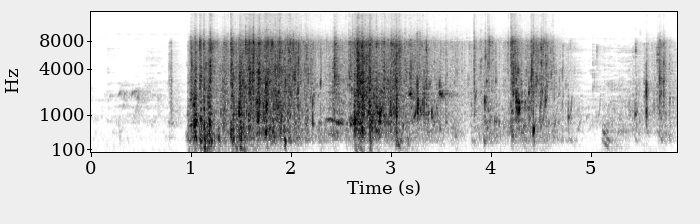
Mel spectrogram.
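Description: Water splashes and churns as a fish thrashes at close range.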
